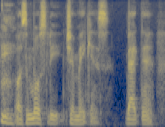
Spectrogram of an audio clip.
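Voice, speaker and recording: A man talks with a Ghanaian accent. The recording is very clean, with a silent background. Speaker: comedian. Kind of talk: interview answer. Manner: joking, casual.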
